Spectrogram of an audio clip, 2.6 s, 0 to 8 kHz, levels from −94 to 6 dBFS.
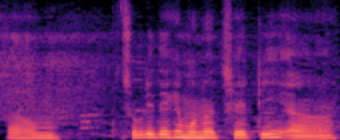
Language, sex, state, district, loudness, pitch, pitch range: Bengali, male, West Bengal, Jalpaiguri, -22 LUFS, 165 Hz, 145-180 Hz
